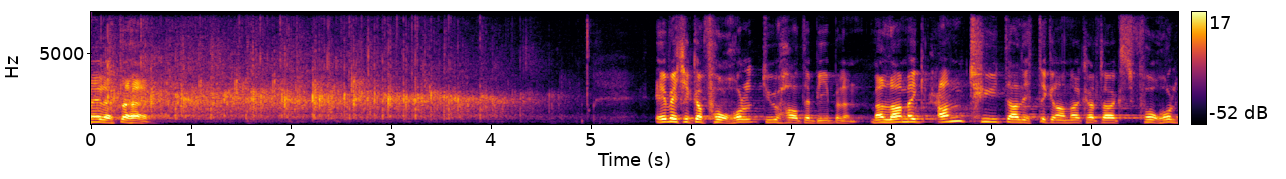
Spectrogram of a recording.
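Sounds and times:
speech: 0.0 - 0.8, 5.6 - 10.8
audience applause: 0.0 - 4.8.

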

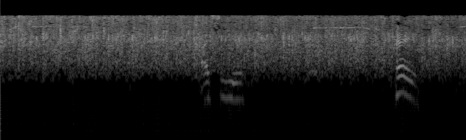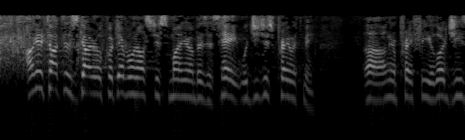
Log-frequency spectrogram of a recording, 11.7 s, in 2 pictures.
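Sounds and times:
audience applause: 0.0 - 7.0
speech: 2.6 - 3.2, 4.9 - 5.4, 6.1 - 11.6.

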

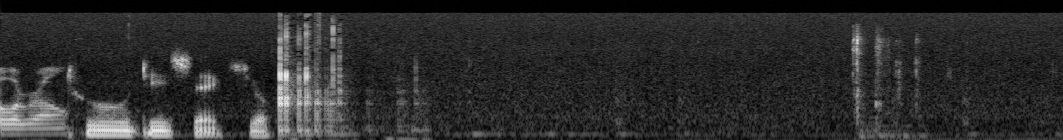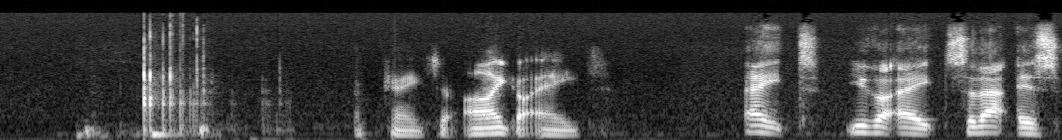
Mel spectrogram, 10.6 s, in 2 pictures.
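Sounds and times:
speech: 0.0 - 1.7, 7.3 - 8.4, 9.0 - 10.6
computer keyboard keystrokes typing a dice roll command: 4.2 - 4.6.

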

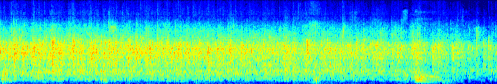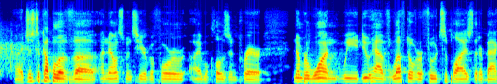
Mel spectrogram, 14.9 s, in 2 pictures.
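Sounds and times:
audience applause: 0.0 - 8.5
speech: 7.7 - 14.9.

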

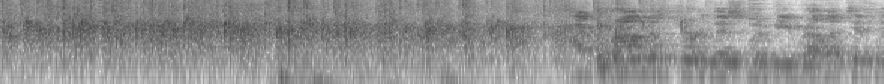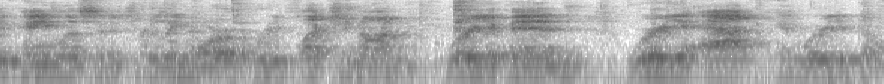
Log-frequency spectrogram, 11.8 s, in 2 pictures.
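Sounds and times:
audience applause: 0.0 - 4.1
speech: 4.2 - 11.7.

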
